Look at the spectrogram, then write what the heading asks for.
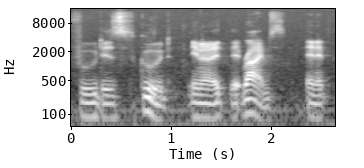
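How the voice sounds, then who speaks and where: A man's voice: low voice, moderate pace, fairly bright tone. A man from Michigan, a guest chatting casually on a remote call. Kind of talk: casual chat.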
